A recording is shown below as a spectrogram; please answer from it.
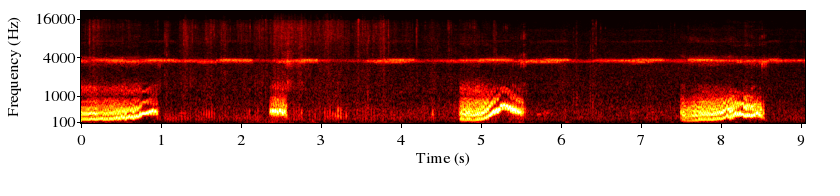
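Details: A cat makes several meows of varying length: an opening meow, a brief chirp, then two longer calls that sweep upward in pitch, all set against a steady high electronic tone.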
